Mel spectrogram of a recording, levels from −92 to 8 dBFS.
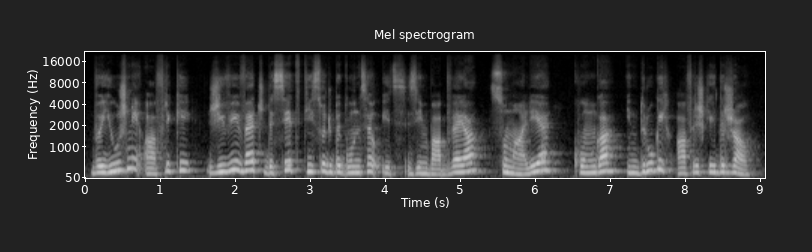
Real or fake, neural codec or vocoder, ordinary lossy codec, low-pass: fake; autoencoder, 48 kHz, 128 numbers a frame, DAC-VAE, trained on Japanese speech; none; 19.8 kHz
